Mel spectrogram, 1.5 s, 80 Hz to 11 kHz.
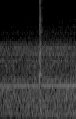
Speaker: may hear it so we get a signal and see here it a little bit on our screen here but it is still very very noisy and that with - 37 DBM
